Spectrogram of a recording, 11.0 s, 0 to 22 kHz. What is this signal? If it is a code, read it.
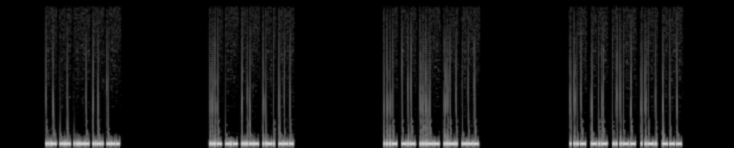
Morse code, heard as a keyed tone, about 59 wpm, 700 Hz. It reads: VK3FO VK3FO VK3FO VK3FO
